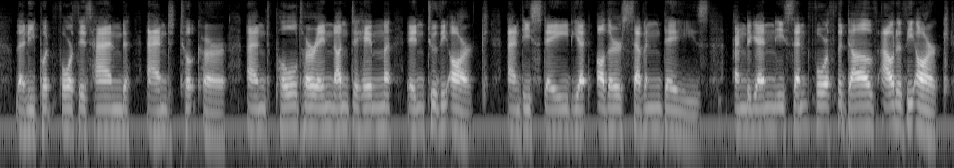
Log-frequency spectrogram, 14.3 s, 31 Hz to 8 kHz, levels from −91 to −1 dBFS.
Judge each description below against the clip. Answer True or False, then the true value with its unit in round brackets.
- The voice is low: True (115 Hz)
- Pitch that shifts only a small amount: True (1.3 semitones)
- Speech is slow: False (150 wpm)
